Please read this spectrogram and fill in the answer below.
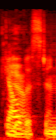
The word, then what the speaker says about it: Galveston: I live in Galveston, Texas." Did I say that right? Galveston, yeah.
